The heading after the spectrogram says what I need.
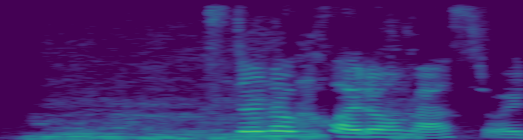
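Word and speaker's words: sternocleidomastoid: Uh, sternocly mastoid.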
